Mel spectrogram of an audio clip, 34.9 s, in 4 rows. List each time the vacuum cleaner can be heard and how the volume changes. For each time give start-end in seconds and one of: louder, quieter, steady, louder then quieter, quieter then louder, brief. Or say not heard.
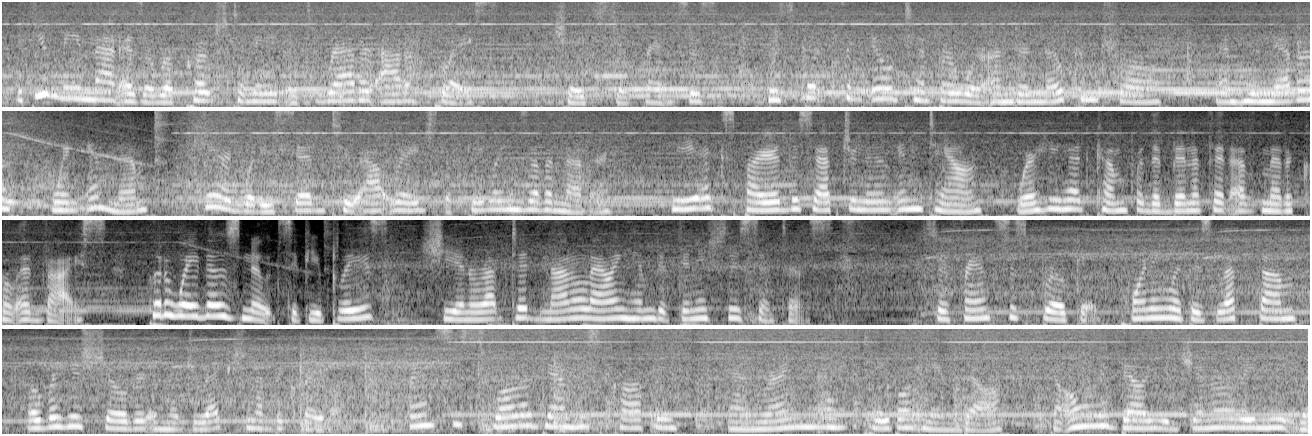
0.0-34.8 quieter then louder.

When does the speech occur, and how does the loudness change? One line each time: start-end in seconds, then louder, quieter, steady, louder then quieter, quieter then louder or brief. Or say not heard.
0.0-34.8 steady.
